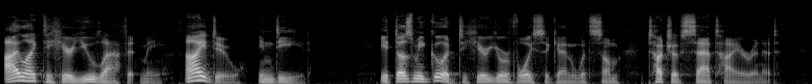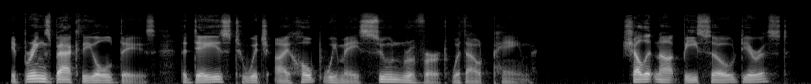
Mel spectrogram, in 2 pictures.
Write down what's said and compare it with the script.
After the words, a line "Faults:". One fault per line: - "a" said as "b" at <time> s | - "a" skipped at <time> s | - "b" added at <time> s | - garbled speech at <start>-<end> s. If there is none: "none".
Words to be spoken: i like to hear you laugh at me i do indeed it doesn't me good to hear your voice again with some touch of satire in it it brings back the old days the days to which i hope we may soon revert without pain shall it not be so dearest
i like to hear you laugh at me i do indeed it does me good to hear your voice again with some touch of satire in it it brings back the old days the days to which i hope we may soon revert without pain shall it not be so dearest
Faults:
- "doesn't" said as "does" at 3.9 s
